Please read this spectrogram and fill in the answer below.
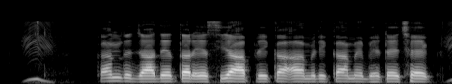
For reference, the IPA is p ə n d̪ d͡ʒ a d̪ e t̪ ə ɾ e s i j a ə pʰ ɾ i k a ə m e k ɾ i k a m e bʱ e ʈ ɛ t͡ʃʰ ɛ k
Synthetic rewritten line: k ə n d̪ d͡ʒ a d̪ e t̪ ə ɾ e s i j a ə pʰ ɾ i k a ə m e ɾ i k a m e bʱ e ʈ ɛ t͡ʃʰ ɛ k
